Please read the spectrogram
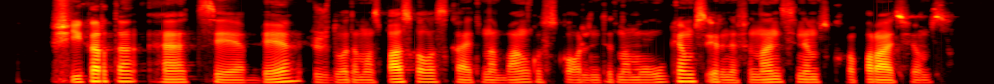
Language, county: Lithuanian, Kaunas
